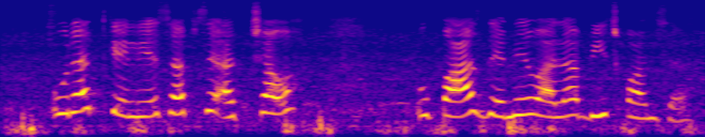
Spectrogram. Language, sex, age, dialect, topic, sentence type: Hindi, female, 18-24, Marwari Dhudhari, agriculture, question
